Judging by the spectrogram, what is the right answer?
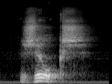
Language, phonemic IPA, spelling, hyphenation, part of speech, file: Dutch, /zʏlks/, zulks, zulks, pronoun, Nl-zulks.ogg
- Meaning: such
